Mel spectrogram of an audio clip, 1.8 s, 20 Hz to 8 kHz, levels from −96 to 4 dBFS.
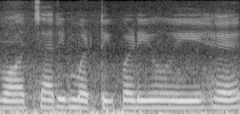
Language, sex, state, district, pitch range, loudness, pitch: Hindi, female, Uttar Pradesh, Jalaun, 190-200 Hz, -13 LUFS, 195 Hz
